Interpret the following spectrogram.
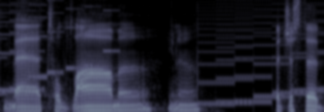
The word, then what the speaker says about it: Metallama: But like not the pronunciation, not the because it's Metallica. Whereas mine is Metallama, you know.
